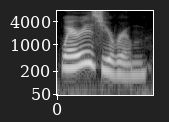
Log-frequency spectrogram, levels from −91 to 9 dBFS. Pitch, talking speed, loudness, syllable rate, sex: 220 Hz, 250 wpm, -15 LUFS, 5.5 syllables/s, female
